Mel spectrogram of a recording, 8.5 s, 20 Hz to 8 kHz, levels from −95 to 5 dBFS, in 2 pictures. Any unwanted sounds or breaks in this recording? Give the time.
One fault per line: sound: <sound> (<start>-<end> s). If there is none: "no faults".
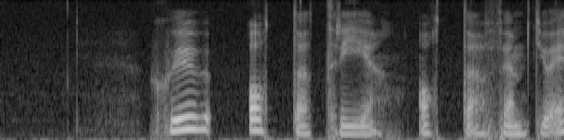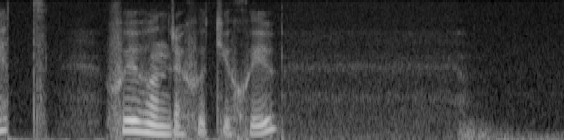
no faults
